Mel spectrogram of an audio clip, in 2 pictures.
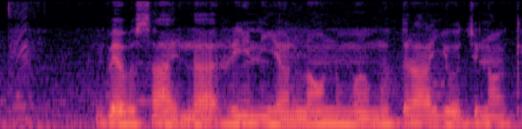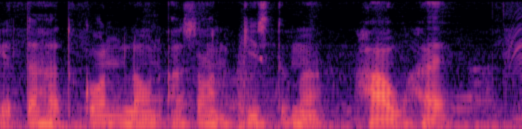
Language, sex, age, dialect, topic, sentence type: Maithili, male, 18-24, Angika, banking, question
